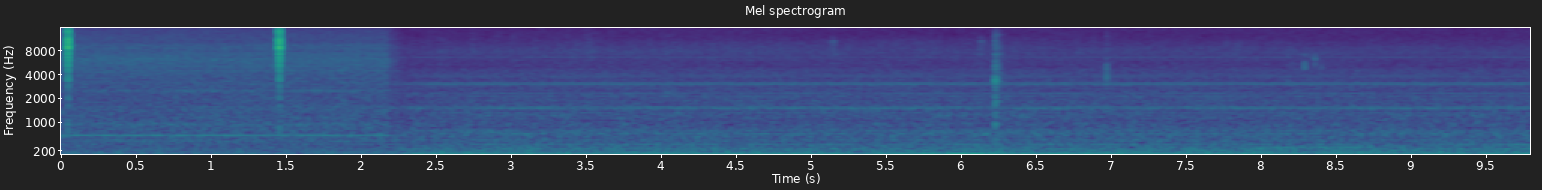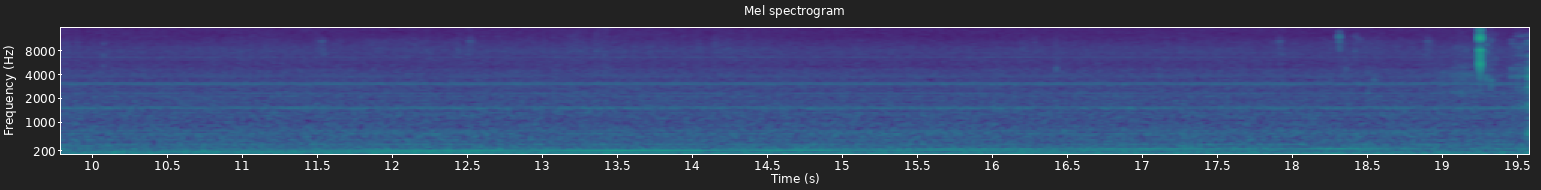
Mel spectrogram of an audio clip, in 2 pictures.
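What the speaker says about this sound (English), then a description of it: "Alright, so let's start engine number 1." The number 1 engine of an X-Craft E-190 airliner in a flight simulator spools up after a click, a steady low hum joined by a rising whine that climbs gradually over many seconds, continuous with no talking.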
